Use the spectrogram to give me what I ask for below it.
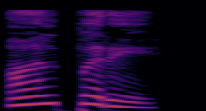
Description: ♪ ālpare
